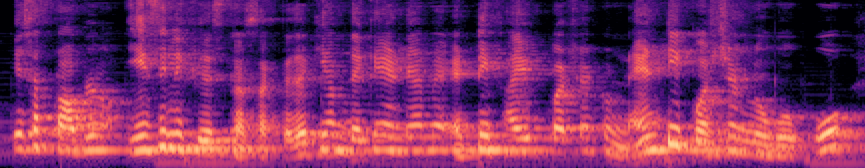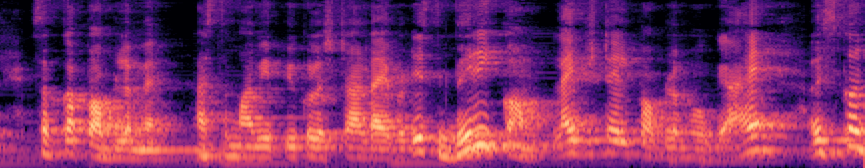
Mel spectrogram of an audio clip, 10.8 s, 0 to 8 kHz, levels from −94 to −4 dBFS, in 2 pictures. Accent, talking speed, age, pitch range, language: native, 175 wpm, 20-39, 175-225 Hz, Hindi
